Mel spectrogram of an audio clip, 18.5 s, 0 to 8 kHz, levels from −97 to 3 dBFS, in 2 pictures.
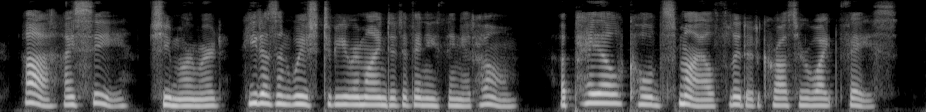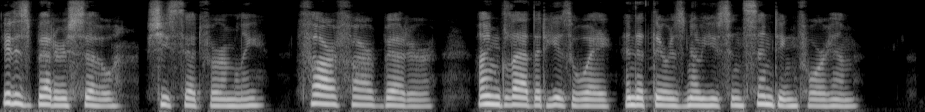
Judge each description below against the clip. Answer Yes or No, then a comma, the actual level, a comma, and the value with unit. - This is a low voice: No, high, 190 Hz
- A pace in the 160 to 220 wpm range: Yes, average, 165 wpm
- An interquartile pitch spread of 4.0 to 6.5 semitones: No, average, 2.9 semitones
